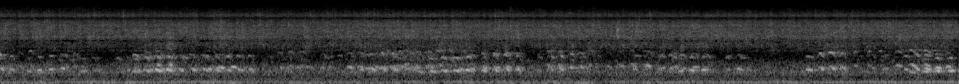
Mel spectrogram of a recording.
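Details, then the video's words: Wild frogs in a valley on Gyejoksan, Daejeon's Daedeok-gu, South Korea: clear rattling, pulsed croaks at mid pitch come in bursts every second or so from several callers, over a continuous hiss. "대전 대덕구 계족산 계곡에 자연의 개구리 울음소리"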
